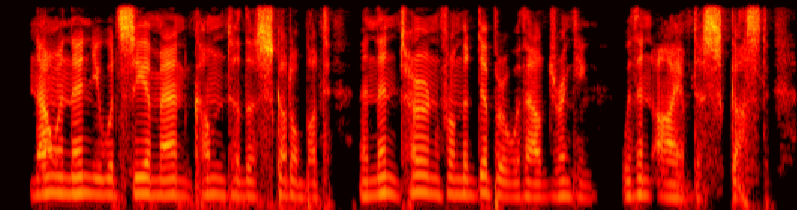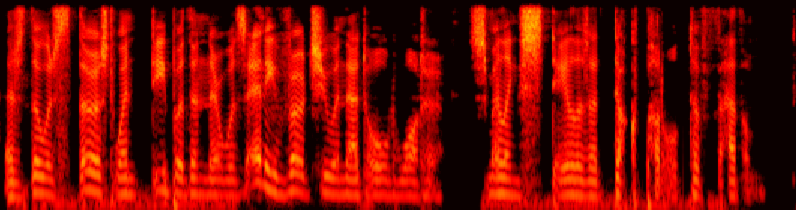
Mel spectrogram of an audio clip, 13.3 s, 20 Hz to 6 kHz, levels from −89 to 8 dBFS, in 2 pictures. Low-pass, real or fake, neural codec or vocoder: 5.4 kHz; real; none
